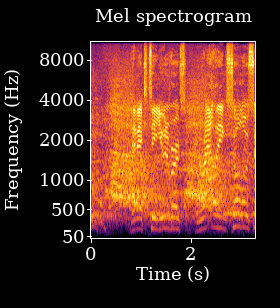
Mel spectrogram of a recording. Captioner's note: crowd chants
